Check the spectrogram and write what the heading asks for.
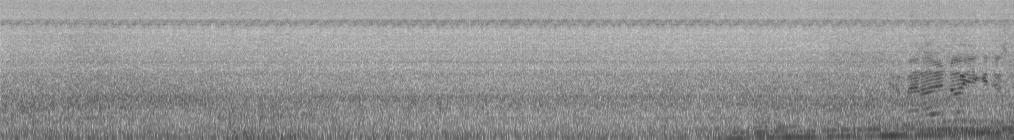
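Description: Steady street traffic and road noise. About seven seconds in a low hum comes up, and near the end a man starts talking.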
